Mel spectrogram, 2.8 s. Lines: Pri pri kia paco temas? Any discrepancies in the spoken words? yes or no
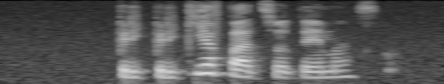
no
